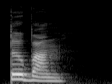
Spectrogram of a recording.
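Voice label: "тӧбан", Komi, female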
